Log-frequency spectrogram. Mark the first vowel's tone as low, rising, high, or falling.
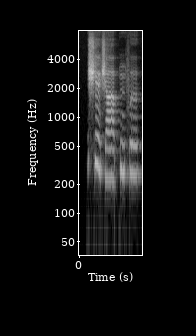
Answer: falling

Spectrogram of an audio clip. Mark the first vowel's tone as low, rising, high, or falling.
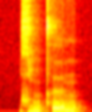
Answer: rising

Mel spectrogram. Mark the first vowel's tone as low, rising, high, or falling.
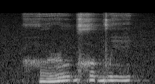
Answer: low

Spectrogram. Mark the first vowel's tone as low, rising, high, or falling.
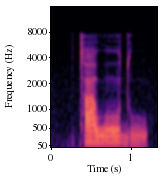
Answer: high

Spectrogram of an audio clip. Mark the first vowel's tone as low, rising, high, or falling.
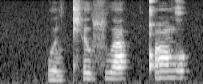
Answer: low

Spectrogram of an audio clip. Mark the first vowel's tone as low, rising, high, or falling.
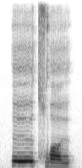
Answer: high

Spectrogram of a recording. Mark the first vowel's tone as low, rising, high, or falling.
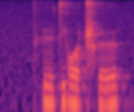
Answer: falling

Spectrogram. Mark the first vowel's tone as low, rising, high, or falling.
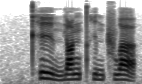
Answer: falling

